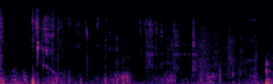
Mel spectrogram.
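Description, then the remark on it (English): Loud crunching of Doritos chips being bitten and chewed, with sharp crackly bursts near the start and end and steady munching in between, no talking. “Oh, you want a final crunch?”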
